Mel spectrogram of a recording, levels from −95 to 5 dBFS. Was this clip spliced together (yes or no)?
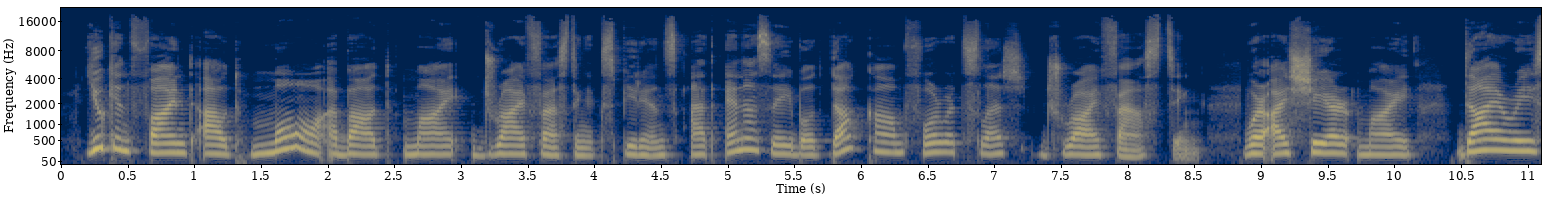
no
